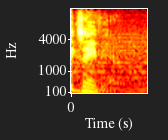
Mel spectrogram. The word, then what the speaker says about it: Xavier: It's Xavier. You pronounce the X. – I'm not doing it. I know the school is pronounced with a Z sound.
